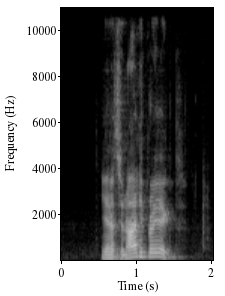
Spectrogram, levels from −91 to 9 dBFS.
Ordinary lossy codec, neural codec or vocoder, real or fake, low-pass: none; vocoder, 22.05 kHz, 80 mel bands, HiFi-GAN; fake; none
